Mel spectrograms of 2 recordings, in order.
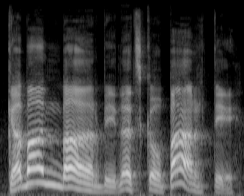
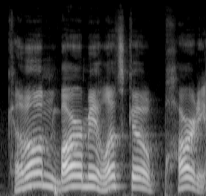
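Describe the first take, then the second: First: It is said in a Dracula voice. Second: It is said in a Hank Hill voice.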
